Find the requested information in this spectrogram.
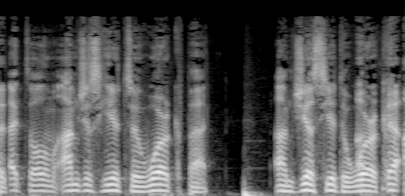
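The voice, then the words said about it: Bruno Sammartino accent impression. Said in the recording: “I love the Bruno accent.”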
